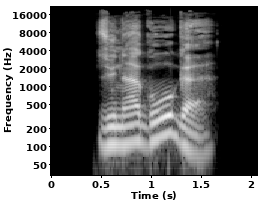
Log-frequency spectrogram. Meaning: synagogue
- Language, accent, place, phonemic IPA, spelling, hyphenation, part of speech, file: German, Germany, Berlin, /zynaˈɡoːɡə/, Synagoge, Sy‧n‧a‧go‧ge, noun, De-Synagoge.ogg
